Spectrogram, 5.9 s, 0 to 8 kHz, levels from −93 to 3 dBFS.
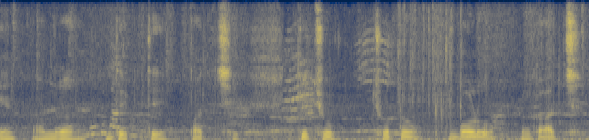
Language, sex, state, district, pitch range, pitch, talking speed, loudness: Bengali, male, West Bengal, Malda, 115-130 Hz, 125 Hz, 70 wpm, -21 LUFS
